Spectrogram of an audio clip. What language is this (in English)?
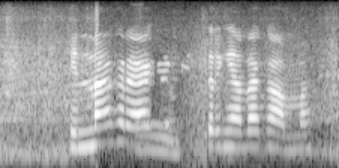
Punjabi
